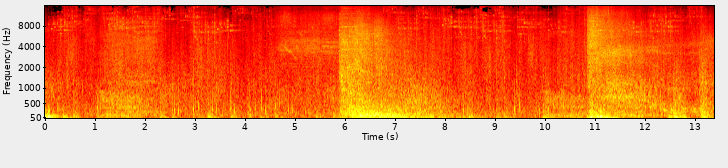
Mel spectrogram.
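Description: Footsteps clatter on stone.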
